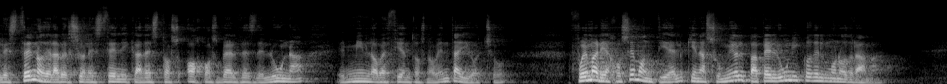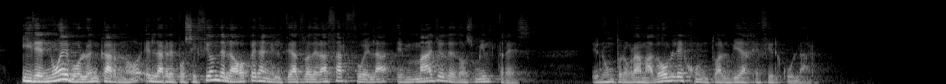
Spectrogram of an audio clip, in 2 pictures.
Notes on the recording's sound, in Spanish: La conferencia fue grabada en el Teatro de la Zarzuela en noviembre de 2022.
